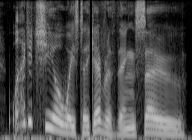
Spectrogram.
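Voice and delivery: ordinary delivery, nothing marked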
